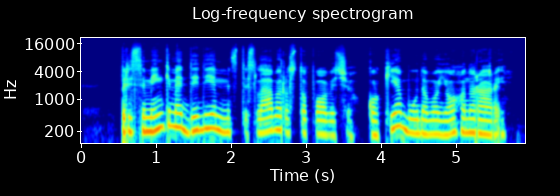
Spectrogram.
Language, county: Lithuanian, Panevėžys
